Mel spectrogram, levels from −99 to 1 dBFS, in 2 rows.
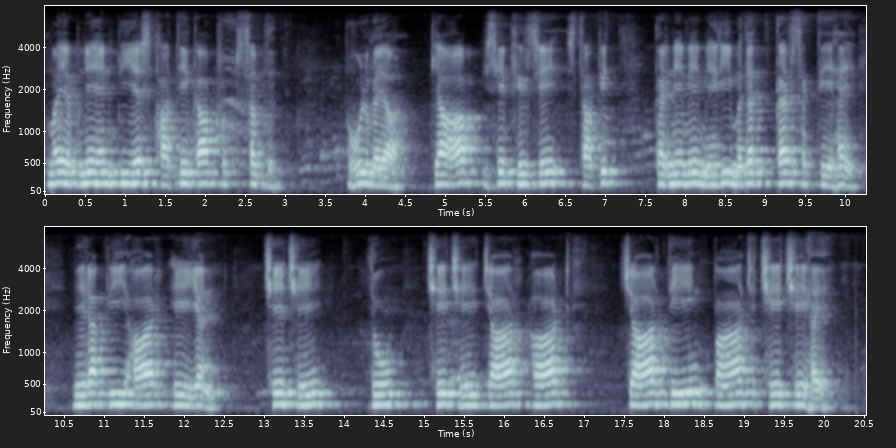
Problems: constant background noise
